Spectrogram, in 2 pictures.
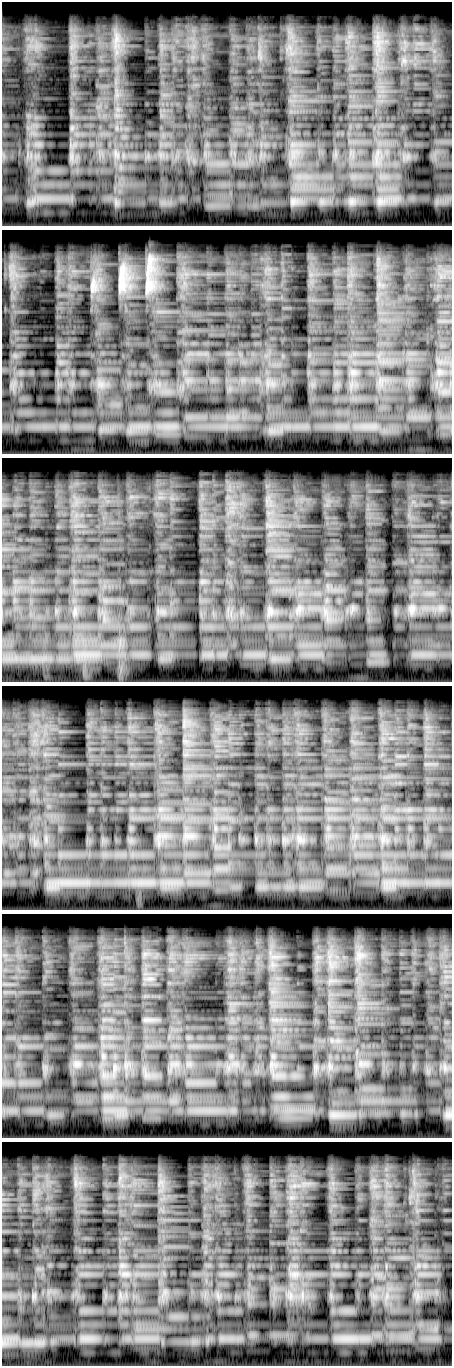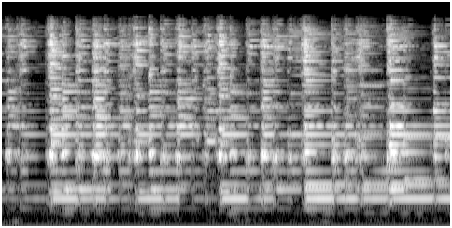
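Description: Handmade mahogany Strumstick, a three-string fretted stick dulcimer in D-A-D tuning with Martin strings, strummed continuously. Quick strokes play a tune over a steady drone.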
